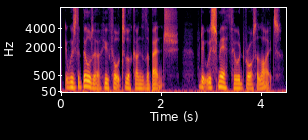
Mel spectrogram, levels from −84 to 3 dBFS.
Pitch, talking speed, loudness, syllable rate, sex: 120 Hz, 265 wpm, -18 LUFS, 5.7 syllables/s, male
